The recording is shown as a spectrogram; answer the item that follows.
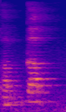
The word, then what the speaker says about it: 밥값: 자 1번 밥값. 밥값. 자, 밥에 비읍받침 뒤에 오는 기억이 된 소리 발음됐죠. 교체 일어났죠. 그다음에 갑 갑에서 비웃이 발음되고 시옷은 발음 안 되죠. 탈락이 일어난 거죠.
